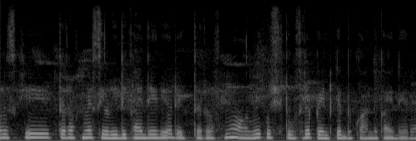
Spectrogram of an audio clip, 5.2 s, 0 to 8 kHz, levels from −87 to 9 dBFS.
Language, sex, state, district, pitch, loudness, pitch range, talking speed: Hindi, female, Bihar, Purnia, 195 Hz, -37 LUFS, 185-210 Hz, 275 wpm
